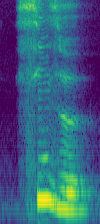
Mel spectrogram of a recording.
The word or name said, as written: six oeufs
